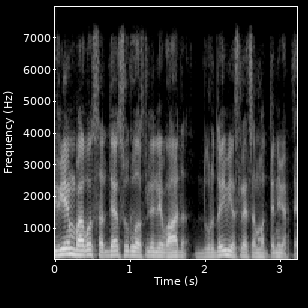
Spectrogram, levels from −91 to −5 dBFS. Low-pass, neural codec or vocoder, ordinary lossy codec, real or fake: 7.2 kHz; codec, 24 kHz, 3 kbps, HILCodec; none; fake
